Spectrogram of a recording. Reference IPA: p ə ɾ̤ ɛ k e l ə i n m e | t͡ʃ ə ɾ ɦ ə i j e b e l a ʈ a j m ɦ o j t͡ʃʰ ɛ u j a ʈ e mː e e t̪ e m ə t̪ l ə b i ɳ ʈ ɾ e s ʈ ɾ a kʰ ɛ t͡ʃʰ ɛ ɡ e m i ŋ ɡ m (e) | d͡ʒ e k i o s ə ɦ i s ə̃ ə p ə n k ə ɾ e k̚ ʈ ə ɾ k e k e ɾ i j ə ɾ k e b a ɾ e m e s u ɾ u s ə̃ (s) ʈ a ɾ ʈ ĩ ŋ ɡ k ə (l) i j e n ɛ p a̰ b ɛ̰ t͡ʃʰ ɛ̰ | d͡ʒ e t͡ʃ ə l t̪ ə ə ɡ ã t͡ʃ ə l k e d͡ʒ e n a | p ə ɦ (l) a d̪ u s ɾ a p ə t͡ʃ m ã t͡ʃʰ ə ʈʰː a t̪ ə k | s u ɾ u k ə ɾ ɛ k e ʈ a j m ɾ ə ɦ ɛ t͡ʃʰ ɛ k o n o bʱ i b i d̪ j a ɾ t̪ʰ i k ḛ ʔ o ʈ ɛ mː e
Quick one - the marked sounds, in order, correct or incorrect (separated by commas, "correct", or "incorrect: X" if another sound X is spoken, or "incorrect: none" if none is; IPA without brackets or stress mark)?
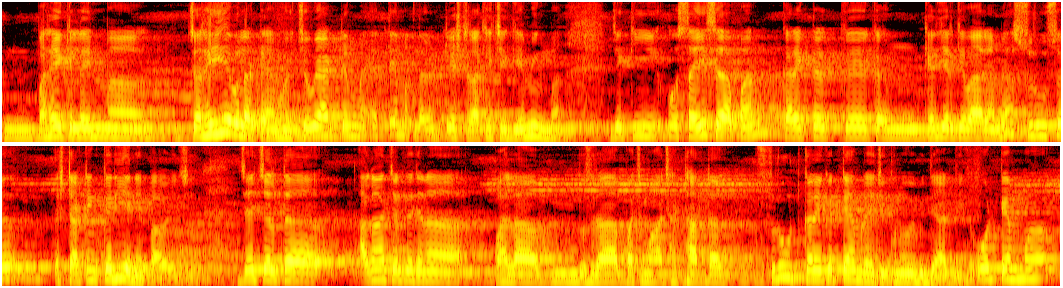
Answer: correct, correct, incorrect: ɾ, correct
